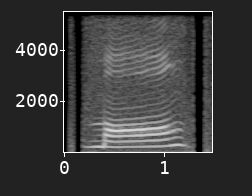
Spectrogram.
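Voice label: "mong5", Cantonese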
